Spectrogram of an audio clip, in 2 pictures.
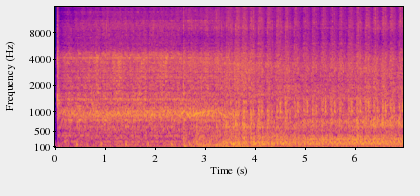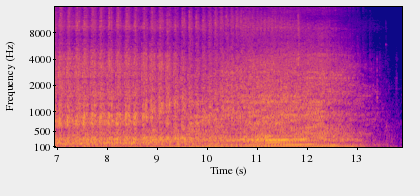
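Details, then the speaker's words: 1989 Range Rover Vogue SE, first cold start after long standing, started on a dummy fuel-feed wire: catches after cranking and holds a high, unsteady rev because the throttle was jammed open. "I'll be honest I wasn't expecting that um throttle jammed do right throttle now better let's wind the throttle so the throttle is loose cuz that's why it revved like then"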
